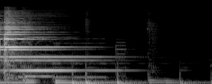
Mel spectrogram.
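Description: A bell-like ding from a subscribe-button sound effect strikes and rings out, fading over about a second and a half, over music with a low bass line that fades out near the end.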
